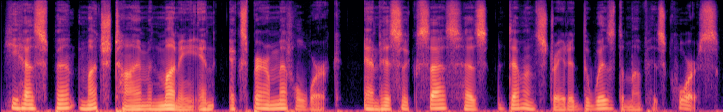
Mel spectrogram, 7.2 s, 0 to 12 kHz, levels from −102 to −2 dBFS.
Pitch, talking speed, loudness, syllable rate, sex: 105 Hz, 165 wpm, -23 LUFS, 4.6 syllables/s, male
